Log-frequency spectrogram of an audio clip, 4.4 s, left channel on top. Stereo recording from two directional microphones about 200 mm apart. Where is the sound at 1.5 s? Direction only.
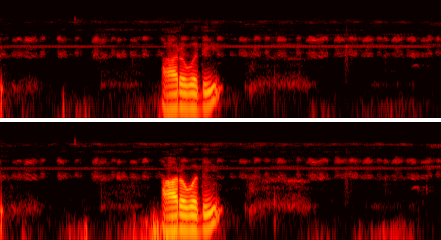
Centre (ahead or behind).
